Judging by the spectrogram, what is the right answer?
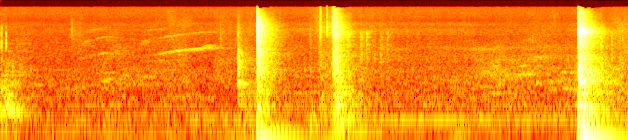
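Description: Doors of a two-door household fridge-freezer being shut and opened: a thump about two and a half seconds in as the fridge door closes, a lighter knock a moment later as the freezer door opens, and a louder thud near the end as the freezer door is shut.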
